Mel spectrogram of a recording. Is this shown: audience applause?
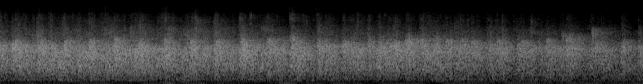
yes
